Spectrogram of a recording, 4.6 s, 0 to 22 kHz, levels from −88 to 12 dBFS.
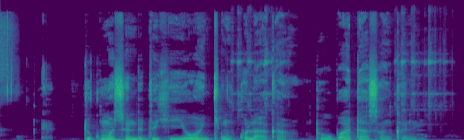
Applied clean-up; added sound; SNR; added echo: none; Bowed string instrument + Tambourine; 16 dB; none.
